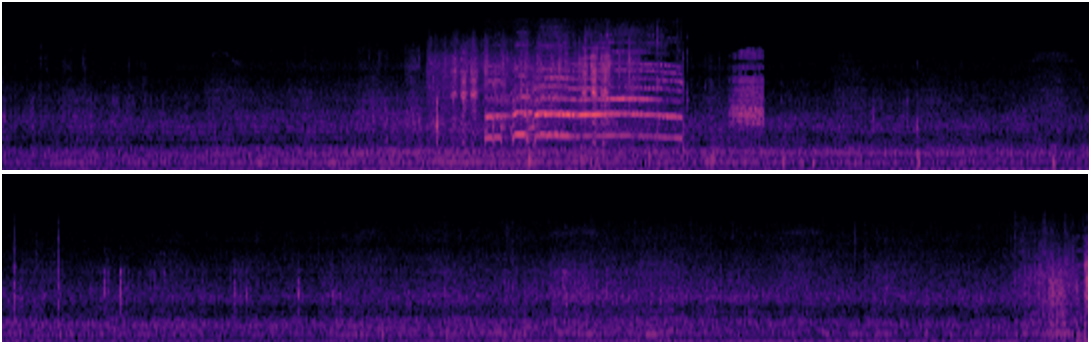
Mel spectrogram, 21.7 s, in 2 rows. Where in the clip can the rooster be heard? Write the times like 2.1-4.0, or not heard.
4.8-6.8.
